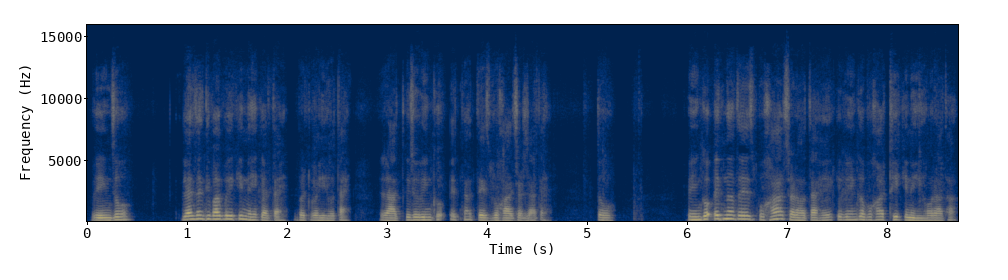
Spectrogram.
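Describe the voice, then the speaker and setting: A woman's voice: medium pitch, fast talker, vocal fry, mellow. A woman casually retelling a romance story, narrating the plot and speaking the characters' lines in her own voice. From India.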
